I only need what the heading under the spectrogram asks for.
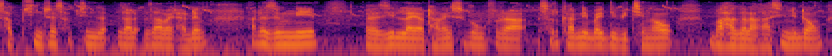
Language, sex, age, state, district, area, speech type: Bodo, male, 18-30, Assam, Udalguri, urban, spontaneous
